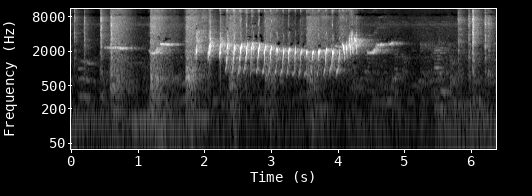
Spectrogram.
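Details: White-rumped shama (murai batu) song used as a lure to provoke other shamas into singing: a fast rattling trill of bright repeated notes, sliding slightly downward and then rising at the end, with short sharp chips before and after.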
